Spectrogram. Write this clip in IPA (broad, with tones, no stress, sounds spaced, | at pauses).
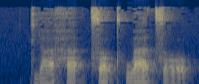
k j a˨˩ h a˨ ʔ t͡s ɔ˥˧ t̪ʰ w a˥˧ t͡s ɔ˨˩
